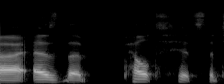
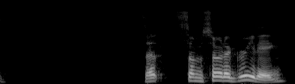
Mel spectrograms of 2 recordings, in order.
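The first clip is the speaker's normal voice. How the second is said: puzzled, wondering, quizzical higher tone; 9 semitones higher than usual. A game narrator voices a character looking at Drakaro, quizzical. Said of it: "she just kind of looks quizzically at Drakaro and says".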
